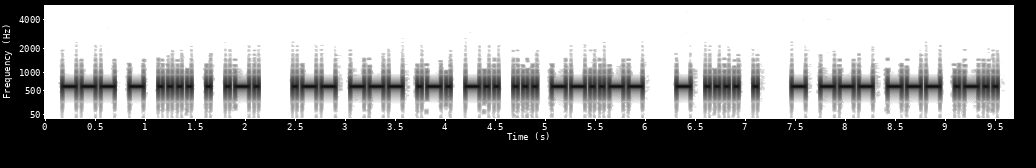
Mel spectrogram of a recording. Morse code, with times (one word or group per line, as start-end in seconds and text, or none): 0.2-2.1 OTHER
2.5-6.0 WORDS,
6.3-7.1 THE
7.5-9.5 TOOL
